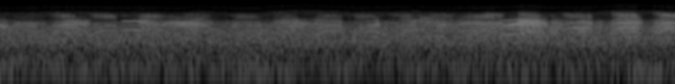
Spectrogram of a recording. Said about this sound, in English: the University of St. Andrews in Scotland studied male zebra finches, tiny Australian songbirds with smoky gray heads, stubby red beaks, orange cheeks, and black and white tails. Peaceful and friendly, they are popular both for research and as pets.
